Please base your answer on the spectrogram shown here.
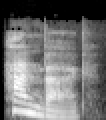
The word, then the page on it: handbag: British English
